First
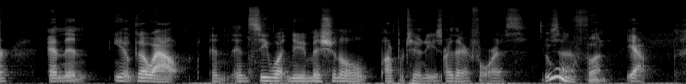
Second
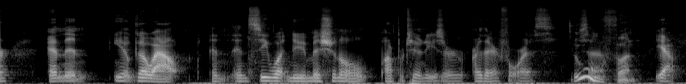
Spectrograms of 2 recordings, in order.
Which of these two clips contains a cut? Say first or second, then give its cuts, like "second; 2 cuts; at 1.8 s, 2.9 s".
first; 1 cut; at 4.4 s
